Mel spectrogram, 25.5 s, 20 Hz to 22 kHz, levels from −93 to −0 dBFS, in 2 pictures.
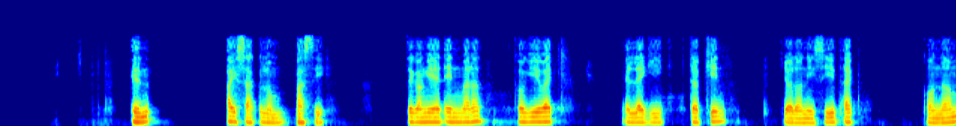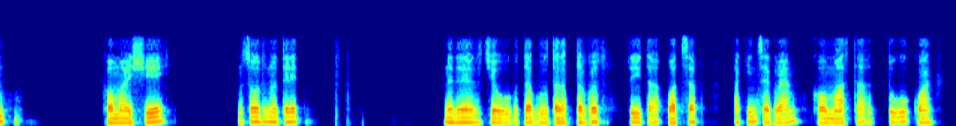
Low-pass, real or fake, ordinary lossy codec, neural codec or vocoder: none; fake; none; codec, 16 kHz, 0.4 kbps, LongCat-Audio-Codec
